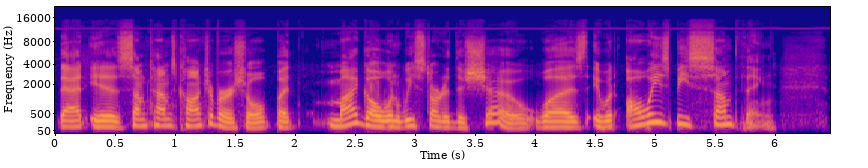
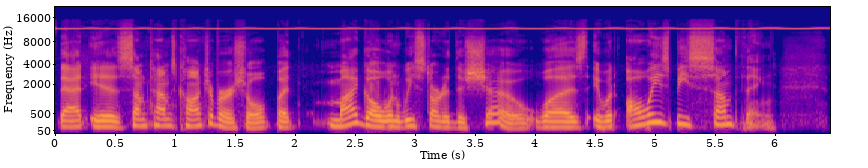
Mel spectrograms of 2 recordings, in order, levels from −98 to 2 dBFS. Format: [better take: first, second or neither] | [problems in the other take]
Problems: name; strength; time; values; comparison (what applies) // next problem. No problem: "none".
first | high-pitched whine; loud; throughout; 12 kHz, 10 dB below the speech; faint in the first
